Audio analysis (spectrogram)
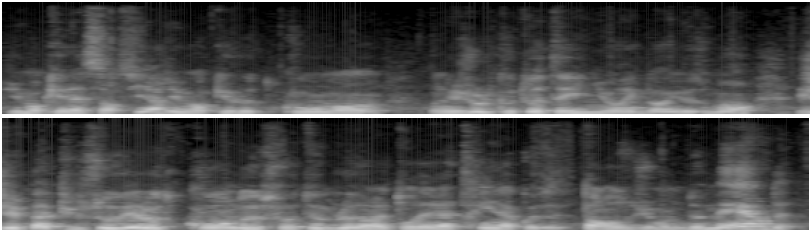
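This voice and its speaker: A man's voice: mid-range voice, fast, few pauses, dark tone, dull audio. A man commentating a video game in casual chat, blunt and slangy with some swearing. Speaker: let's play co-commentator. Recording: distant mic with faint noise.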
